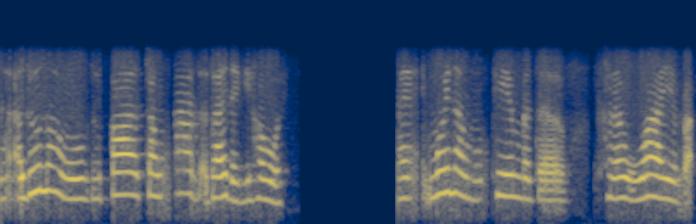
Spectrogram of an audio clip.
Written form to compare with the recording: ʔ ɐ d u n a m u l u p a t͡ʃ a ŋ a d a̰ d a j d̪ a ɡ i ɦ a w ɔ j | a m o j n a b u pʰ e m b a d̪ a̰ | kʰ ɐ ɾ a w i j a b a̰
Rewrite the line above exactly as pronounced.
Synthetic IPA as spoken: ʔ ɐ d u n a m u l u p a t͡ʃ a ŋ a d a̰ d a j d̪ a ɡ i ɦ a w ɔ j | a m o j n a m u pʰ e m b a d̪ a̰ | kʰ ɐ ɾ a w a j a b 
